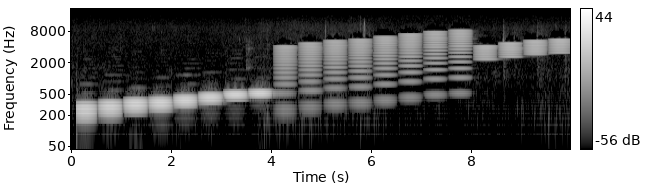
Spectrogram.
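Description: A rising sequence of steady synthetic tones: first pure low notes stepping upward, then buzzy tones of high harmonics only, from the ninth upward, with the fundamental and first nine harmonics removed. They continue the same climbing pitch pattern, evenly spaced and moderately loud, demonstrating that pitch is perceived without the fundamental.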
